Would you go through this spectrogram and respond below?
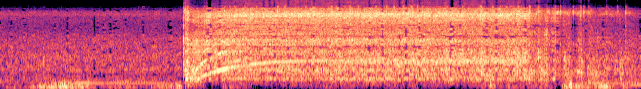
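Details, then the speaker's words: Customer states it won't start; engine spins over fast and freely on the starter with spark plug still in, even whir and no compression beats; compression test confirms broken connecting rod, engine toast. "that's definitely not good and the final test yep that's not good we got broken connecting rod that engine's toast"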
